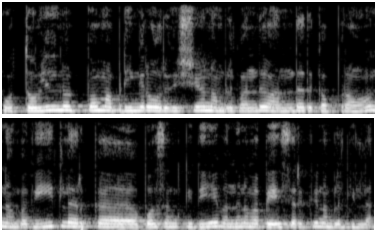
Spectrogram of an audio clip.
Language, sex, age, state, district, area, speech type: Tamil, female, 30-45, Tamil Nadu, Erode, rural, spontaneous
